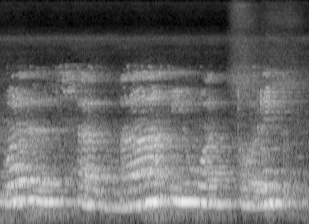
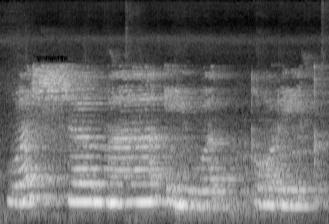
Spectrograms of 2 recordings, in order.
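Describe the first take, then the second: First: "wal sama'i" with a clearly sounded l after wa; lam pronounced. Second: "wasyama'i" with the l silent, merged into the next consonant; lam assimilated. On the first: Teacher shows how not to read it, sounding the l in "wal sama'i". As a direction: say "wal sama'i wattariq" slowly, keeping the l separate. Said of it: "tidak dibaca". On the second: Teacher models correct idgham samsiah reading, lam merged in "wasyama'i". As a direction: say "wasyama'i wattariq" slowly, doubling the consonant after wa. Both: Shown as a demonstration.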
